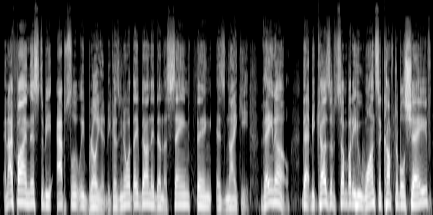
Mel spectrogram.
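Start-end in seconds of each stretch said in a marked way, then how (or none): none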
